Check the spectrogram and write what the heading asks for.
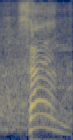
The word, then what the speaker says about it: son: San significa figli, Teddy Preston e figli. Si scrive son, ma si legge san.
